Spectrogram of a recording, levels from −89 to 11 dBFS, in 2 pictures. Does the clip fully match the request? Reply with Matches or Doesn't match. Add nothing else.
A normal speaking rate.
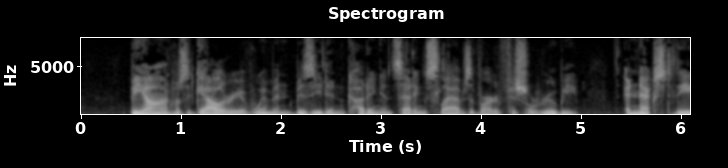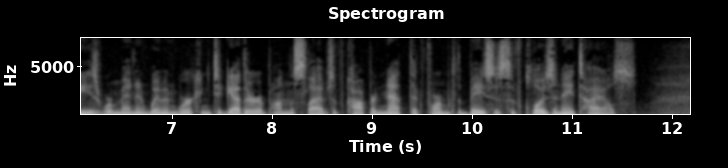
Matches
